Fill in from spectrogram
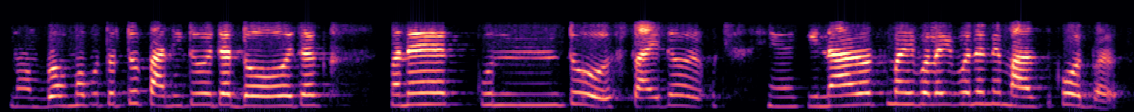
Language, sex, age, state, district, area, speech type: Assamese, female, 18-30, Assam, Dhemaji, rural, conversation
